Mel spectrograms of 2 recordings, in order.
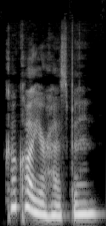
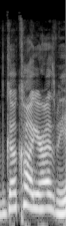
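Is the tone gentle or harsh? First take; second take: gentle; harsh. First: It is said in a gentle, caring tone. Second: It is said in a harsh, accusing tone. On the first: The speaker is meeting her in her pain with compassion. "What if his tone is" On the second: The speaker is exposing and judging her. "that is very different. From"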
